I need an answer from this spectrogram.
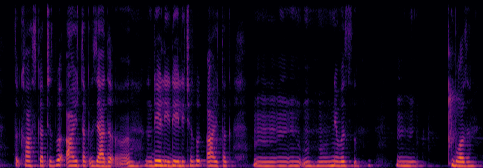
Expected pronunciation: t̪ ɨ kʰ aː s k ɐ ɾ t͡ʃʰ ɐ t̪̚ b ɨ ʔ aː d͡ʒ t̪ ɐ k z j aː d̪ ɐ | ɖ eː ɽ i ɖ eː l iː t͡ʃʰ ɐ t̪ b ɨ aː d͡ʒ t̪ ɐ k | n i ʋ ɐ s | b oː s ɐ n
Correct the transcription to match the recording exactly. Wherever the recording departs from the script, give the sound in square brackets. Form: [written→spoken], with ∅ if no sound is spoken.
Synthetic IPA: t̪ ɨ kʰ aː s k ɐ ɾ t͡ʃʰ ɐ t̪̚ b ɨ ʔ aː d͡ʒ t̪ ɐ k z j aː d̪ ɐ | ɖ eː [ɽ→l] i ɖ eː l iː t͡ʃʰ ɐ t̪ b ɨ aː d͡ʒ t̪ ɐ k | n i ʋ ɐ [s→z] | b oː [s→z] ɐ n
